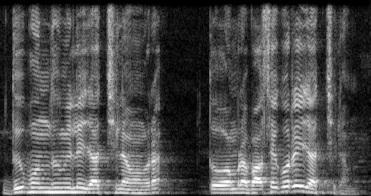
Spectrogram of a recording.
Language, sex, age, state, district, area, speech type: Bengali, male, 18-30, West Bengal, Uttar Dinajpur, urban, spontaneous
